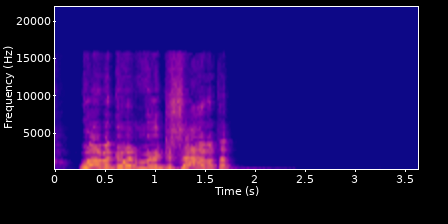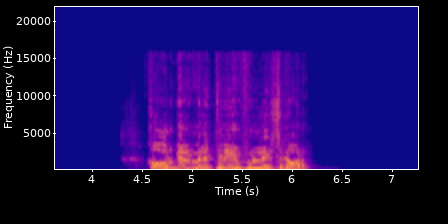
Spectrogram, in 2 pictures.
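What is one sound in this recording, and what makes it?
A man speaks loudly and with animation over an online call, in two short bursts.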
